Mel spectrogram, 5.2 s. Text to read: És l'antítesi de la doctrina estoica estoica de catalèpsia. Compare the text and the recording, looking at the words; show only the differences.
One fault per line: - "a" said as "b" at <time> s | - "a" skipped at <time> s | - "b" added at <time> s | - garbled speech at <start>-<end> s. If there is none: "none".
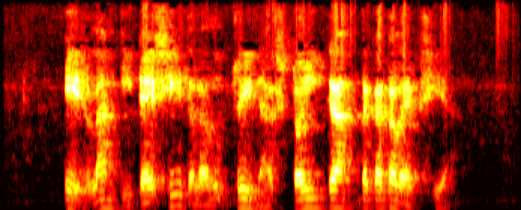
- "estoica" skipped at 3.5 s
